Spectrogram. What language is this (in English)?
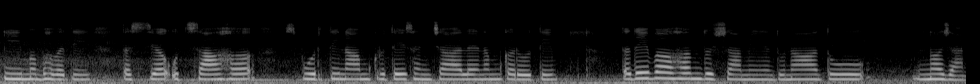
Sanskrit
